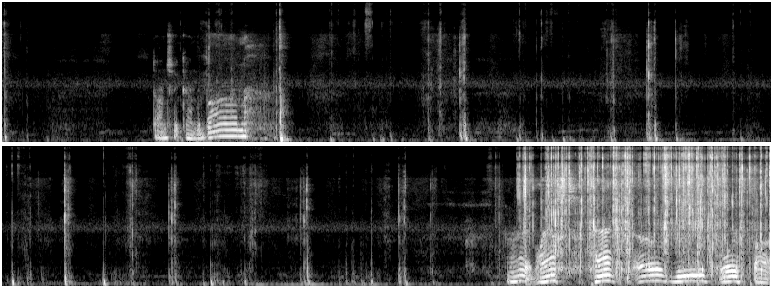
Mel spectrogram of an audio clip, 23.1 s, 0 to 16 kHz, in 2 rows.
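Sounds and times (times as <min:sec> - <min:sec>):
cards clicking and flicking: 0:19.0 - 0:23.0.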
